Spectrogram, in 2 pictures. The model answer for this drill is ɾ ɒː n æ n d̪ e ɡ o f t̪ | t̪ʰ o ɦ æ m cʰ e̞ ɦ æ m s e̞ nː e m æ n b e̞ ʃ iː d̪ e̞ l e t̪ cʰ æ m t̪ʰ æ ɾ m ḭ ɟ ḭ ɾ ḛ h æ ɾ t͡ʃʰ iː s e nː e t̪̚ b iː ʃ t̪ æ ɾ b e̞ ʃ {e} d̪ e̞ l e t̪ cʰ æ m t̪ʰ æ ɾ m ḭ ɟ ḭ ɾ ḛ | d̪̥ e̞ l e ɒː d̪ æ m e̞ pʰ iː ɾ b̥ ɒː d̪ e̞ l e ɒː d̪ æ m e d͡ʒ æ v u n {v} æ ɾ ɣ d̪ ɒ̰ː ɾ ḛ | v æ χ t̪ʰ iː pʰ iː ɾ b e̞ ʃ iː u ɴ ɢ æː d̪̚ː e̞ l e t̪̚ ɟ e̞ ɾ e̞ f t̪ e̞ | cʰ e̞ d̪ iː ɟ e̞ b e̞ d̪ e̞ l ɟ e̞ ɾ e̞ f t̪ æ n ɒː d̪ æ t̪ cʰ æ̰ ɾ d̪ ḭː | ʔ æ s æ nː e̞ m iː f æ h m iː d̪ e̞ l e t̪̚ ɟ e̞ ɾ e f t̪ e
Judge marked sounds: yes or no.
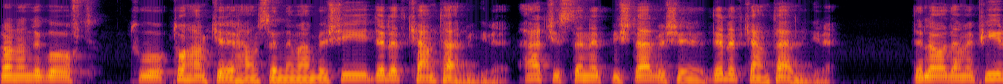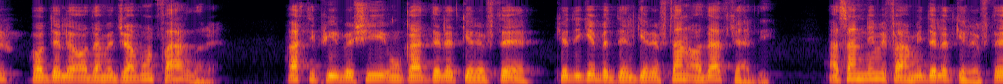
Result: yes, no

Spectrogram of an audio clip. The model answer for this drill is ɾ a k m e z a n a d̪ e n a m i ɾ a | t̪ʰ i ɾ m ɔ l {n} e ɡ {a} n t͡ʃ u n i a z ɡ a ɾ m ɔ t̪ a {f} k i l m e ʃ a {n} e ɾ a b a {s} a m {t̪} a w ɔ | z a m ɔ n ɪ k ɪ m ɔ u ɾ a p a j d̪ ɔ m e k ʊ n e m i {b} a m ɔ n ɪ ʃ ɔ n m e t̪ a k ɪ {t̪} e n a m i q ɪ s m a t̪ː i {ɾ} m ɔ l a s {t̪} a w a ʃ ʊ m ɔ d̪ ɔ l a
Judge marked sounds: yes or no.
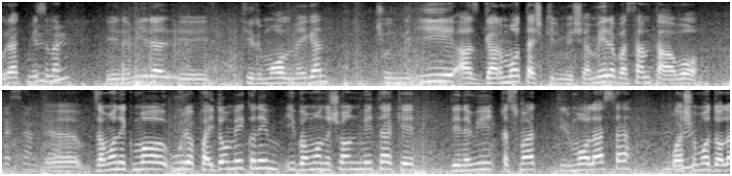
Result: no, yes, no, no, yes, yes, yes, no, yes, yes

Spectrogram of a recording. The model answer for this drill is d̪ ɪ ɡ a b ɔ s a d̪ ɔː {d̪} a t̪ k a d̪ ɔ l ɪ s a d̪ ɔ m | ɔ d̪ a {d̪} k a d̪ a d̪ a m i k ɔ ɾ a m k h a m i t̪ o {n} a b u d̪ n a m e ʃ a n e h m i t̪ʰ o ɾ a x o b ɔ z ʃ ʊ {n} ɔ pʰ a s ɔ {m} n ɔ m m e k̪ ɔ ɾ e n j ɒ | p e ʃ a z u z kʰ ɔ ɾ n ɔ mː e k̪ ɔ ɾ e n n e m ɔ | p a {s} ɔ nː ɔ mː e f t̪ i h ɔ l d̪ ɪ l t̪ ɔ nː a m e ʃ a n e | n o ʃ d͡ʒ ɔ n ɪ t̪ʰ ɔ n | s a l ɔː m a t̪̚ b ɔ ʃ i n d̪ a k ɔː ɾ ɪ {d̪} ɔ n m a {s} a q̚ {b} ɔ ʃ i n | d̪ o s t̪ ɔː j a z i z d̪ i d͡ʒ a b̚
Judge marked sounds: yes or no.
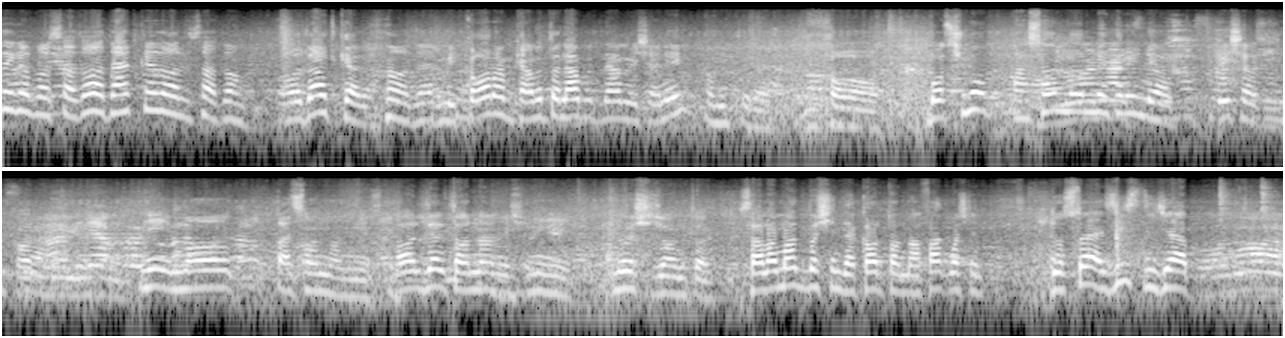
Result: yes, no, yes, no, no, yes, no, no, yes

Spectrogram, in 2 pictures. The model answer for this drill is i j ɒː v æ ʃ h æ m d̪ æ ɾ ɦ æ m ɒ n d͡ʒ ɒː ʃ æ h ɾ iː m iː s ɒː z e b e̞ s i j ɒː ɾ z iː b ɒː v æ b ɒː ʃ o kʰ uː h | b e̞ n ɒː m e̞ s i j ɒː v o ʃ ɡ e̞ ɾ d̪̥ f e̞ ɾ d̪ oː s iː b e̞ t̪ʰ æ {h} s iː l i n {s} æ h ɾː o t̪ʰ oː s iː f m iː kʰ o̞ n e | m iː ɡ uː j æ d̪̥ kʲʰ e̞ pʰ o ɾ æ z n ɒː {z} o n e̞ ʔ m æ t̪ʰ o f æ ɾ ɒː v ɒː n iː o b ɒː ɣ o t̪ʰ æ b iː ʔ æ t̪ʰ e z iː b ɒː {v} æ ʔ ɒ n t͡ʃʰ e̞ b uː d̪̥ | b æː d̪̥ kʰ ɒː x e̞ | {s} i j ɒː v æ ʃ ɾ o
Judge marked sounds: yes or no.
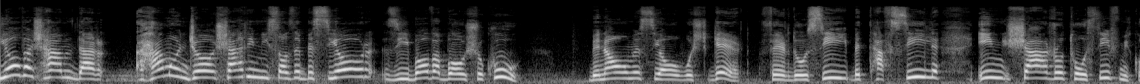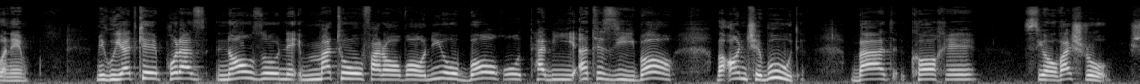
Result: no, no, yes, yes, yes

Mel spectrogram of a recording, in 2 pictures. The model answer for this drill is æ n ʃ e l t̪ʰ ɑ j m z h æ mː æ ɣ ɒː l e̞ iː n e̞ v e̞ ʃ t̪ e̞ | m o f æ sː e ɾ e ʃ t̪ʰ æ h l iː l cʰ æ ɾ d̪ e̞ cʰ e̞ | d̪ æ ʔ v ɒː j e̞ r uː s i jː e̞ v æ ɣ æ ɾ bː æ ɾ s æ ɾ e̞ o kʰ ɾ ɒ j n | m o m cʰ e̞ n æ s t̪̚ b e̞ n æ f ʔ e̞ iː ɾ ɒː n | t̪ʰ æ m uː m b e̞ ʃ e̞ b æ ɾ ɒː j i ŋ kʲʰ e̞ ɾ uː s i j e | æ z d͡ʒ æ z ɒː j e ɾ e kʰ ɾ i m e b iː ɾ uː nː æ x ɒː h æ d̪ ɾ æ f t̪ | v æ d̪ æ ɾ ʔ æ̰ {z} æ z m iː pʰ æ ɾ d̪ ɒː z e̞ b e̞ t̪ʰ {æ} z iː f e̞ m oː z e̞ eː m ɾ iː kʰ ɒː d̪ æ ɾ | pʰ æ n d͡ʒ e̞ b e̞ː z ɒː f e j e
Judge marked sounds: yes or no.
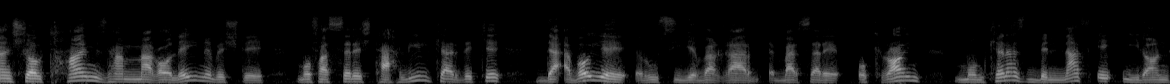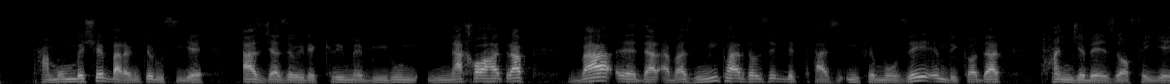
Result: no, yes

